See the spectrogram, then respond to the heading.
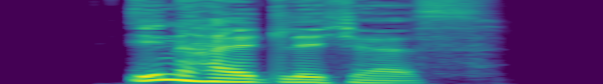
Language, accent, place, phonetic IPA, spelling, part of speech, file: German, Germany, Berlin, [ˈɪnhaltlɪçəs], inhaltliches, adjective, De-inhaltliches.ogg
- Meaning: strong/mixed nominative/accusative neuter singular of inhaltlich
